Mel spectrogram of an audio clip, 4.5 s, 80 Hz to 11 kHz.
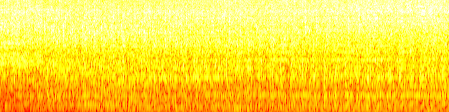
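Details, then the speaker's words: BMW 328i E36 inline-six, bought cheap with suspected blown head gasket and coolant leak near head, first start: light fast ticking about three per second over steady idle, no white smoke; owner suspects needs an oil change. "i don't see any smoke coming out see any white smoke can't gasket but other than a little tick tick which probably needs to oil change or something"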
